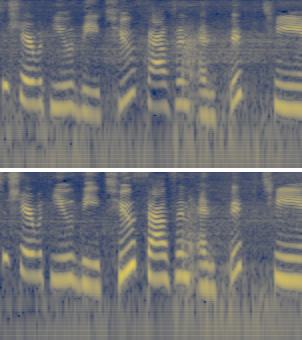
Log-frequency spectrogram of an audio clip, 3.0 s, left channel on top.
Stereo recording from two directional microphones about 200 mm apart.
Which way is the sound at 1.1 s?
45° right (ahead or behind).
